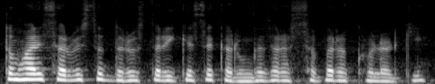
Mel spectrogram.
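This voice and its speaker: A woman's voice: mid-range voice, warm tone, lightly acted. A woman doing a cold, bossy young husband. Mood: exasperated. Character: blunt young husband, sharp-tongued and cold. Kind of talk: novel reading with character voices.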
